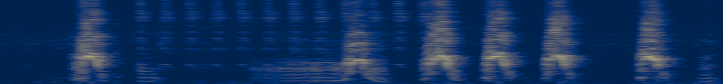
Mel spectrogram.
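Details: Shih Tzu gives one sharp bark, then a soft train of rapid ticking pulses, then five loud, harsh barks in quick succession.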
